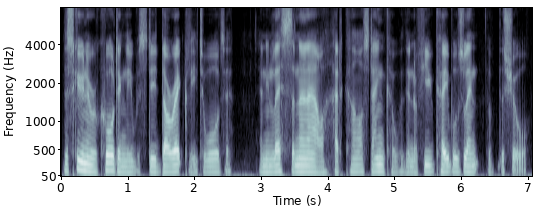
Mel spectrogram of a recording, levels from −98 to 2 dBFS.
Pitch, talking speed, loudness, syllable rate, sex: 115 Hz, 210 wpm, -19 LUFS, 5.7 syllables/s, male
